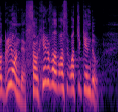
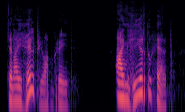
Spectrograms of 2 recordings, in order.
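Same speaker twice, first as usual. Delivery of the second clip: even, very hushed, calm, low and quiet voice; 9 semitones lower, 9 dB quieter than usual. Suggesting how to approach old clients about upgrading, in a calm voice. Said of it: "ask them in a calm voice".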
